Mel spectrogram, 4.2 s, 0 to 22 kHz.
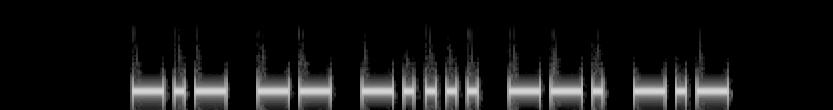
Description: Morse code, heard as a keyed tone, about 22 wpm, 700 Hz. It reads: KM6GK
